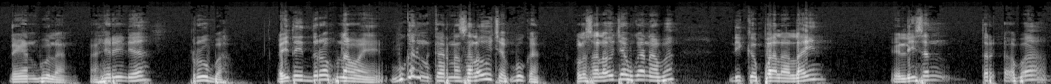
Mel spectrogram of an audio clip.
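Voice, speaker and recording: A man teaching Arabic grammar to a class, often asking rhetorical questions, answering them himself and repeating key words. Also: low-quality recording. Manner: repeats key words, drops to a low voice for examples. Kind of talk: classroom lecture.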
